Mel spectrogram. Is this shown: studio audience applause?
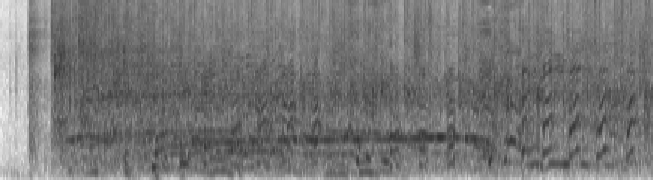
yes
